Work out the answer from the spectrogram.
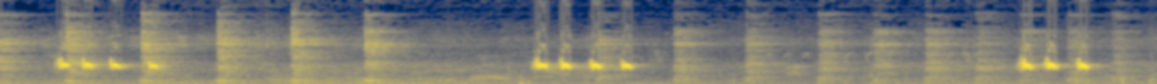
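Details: A young yellow-vented bulbul in lively voice gives three bursts of four sharp, high, evenly spaced chips about three seconds apart, with scattered softer sounds and knocks between the bursts.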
